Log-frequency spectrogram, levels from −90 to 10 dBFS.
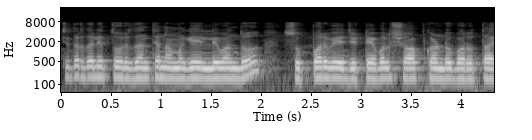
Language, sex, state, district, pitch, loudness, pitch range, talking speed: Kannada, male, Karnataka, Bidar, 155 Hz, -14 LUFS, 150-165 Hz, 150 wpm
